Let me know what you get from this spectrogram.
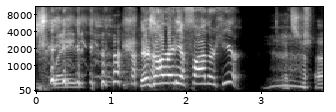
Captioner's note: all laugh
